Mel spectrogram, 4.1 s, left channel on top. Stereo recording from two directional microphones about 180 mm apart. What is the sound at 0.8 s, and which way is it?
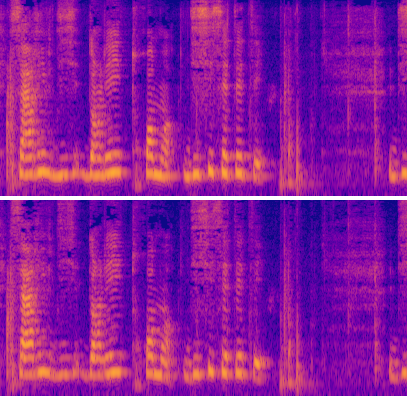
Speech, 45° left (ahead or behind).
